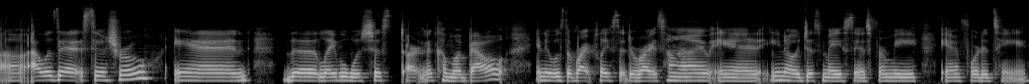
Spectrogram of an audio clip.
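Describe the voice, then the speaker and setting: Against a quiet background, a speaker with a North Carolina accent talks at a moderate pace, with fairly even intonation and very even loudness. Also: woman, fairly low pitch for a woman. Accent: Southern US (North Carolina). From North Carolina, US South. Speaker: singer and songwriter. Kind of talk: interview.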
